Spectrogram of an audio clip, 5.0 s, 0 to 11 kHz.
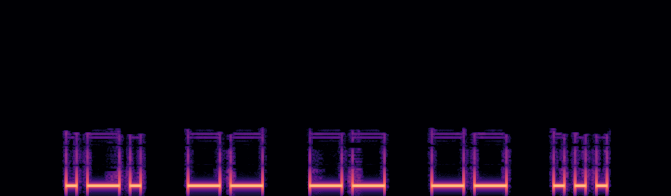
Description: Morse code, heard as a keyed tone, about 15 wpm, spaced as for 13 wpm, 600 Hz. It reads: RMMMS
